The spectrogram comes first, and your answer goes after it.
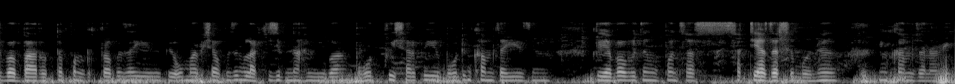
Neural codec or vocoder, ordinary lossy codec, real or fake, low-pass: none; none; real; 7.2 kHz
